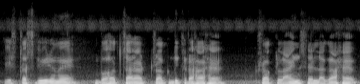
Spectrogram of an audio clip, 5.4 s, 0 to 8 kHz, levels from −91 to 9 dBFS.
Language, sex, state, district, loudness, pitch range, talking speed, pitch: Hindi, male, Bihar, Patna, -15 LUFS, 115-125 Hz, 155 wpm, 120 Hz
